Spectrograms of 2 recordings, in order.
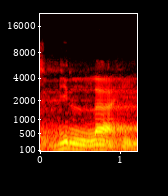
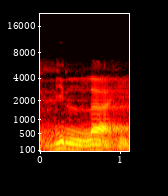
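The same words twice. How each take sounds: First: The 'l' in Allah is pronounced light and thin. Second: The 'l' in Allah is pronounced light and thin.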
